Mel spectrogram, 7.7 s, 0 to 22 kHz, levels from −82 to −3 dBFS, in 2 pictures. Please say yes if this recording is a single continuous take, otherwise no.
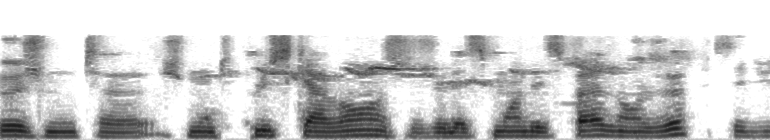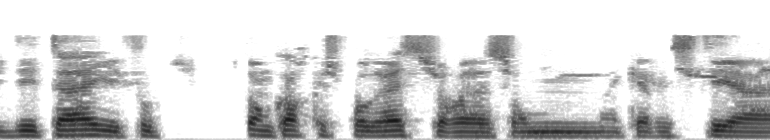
no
